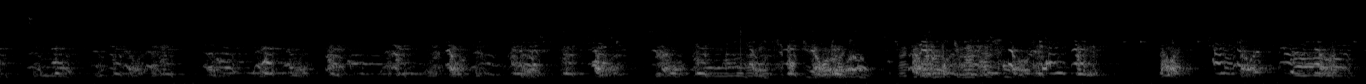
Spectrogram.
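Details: Hound pack giving tongue on a wild boar chase at Varen, France, 21 November 2020, the boar passing close by. Dense, overlapping baying and yelps from several dogs run almost continuously, with a little wind.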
